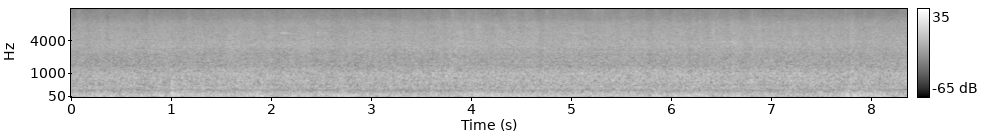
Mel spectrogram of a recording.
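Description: Steady rushing rumble of a moving Indian Railways ICF passenger coach running along the track: wheel-on-rail and wind noise, with a few faint thumps.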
